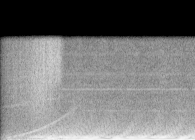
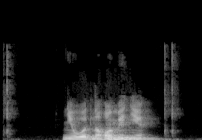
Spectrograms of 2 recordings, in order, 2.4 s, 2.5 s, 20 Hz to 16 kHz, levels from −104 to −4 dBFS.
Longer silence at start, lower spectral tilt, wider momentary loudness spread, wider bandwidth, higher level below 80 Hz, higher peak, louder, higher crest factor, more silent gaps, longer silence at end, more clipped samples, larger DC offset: second, 0.05 s vs 0.8 s; second, -5.5 dB/octave vs -8 dB/octave; second, 3 LU vs 11 LU; about the same, 12 kHz vs 11 kHz; first, -12 dBFS vs -64 dBFS; first, 0 dBFS vs -8 dBFS; first, -10 LUFS vs -26 LUFS; second, 8 dB vs 20 dB; neither; second, 0 s vs 0.55 s; neither; neither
